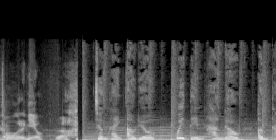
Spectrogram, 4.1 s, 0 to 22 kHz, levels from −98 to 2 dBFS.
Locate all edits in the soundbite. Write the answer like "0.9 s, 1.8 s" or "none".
1.1 s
